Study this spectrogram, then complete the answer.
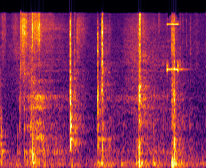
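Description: A plug scrapes and clicks into a socket.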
